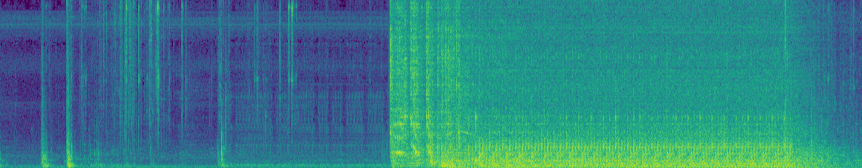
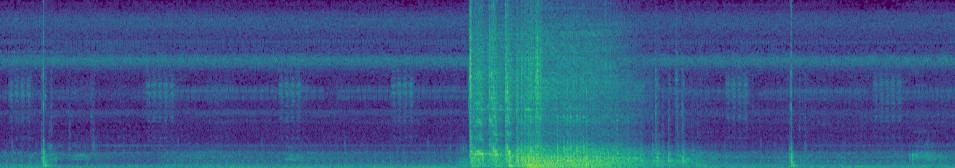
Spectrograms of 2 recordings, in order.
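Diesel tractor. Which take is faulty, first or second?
second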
